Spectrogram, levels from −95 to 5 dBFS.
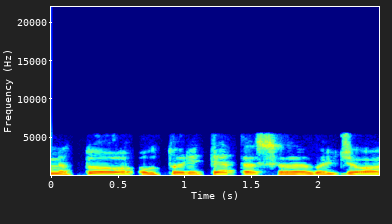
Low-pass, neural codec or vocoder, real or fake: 5.4 kHz; none; real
